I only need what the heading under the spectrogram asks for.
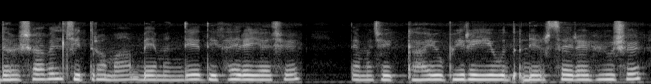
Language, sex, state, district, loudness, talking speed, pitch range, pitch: Gujarati, female, Gujarat, Valsad, -15 LUFS, 155 wpm, 210-225 Hz, 220 Hz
